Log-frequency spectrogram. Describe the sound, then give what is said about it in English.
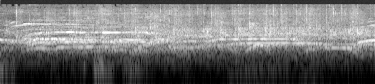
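An audience standing, applauding and cheering someone on steadily, with dense clapping and overlapping whoops and shouts of excitement, sustained at an even level throughout. “Hey, everybody stand up. This is awesome. I want you to cheer him on right now.”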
